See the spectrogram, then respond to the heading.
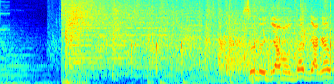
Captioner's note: applause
